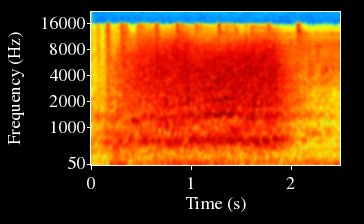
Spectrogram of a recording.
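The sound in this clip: A car brakes hard and skids to a stop, its tires letting out a loud, harsh screech that holds steady for about two seconds before trailing off.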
